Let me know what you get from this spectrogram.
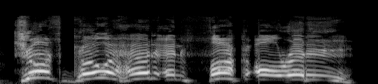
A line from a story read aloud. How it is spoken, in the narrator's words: Todd called out through a makeshift hand bullhorn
